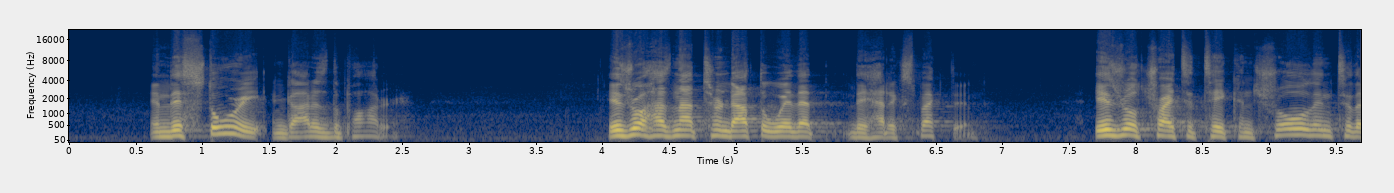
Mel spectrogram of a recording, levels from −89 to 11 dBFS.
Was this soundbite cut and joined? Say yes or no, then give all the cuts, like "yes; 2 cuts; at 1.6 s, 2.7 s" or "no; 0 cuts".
yes; 1 cut; at 1.4 s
